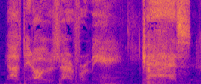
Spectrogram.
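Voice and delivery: breathy Hollywood trailer whisper; movie whisper. Retold or imitated. Mocking Hollywood romance movies, whispered. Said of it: "Hasta hablan así".

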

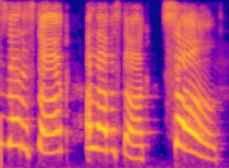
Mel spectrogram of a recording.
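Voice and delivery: very high, gushing voice; high Jennifer impression. Buyer falling for the stork door, very high and gushing. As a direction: squeal with delight, then snap to sold. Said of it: "She's like".

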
